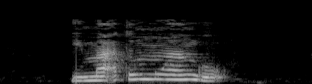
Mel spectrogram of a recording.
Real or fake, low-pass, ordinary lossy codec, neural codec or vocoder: real; 10.8 kHz; MP3, 32 kbps; none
